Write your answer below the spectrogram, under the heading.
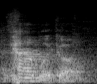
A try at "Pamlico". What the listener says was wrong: Yes, and it's not leak, it's lick.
